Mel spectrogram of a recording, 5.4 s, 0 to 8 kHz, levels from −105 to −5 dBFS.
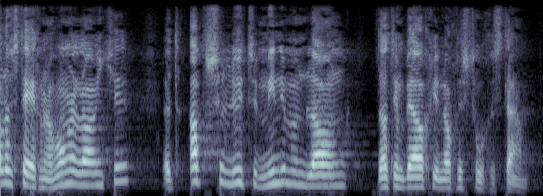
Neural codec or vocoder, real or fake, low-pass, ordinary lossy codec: vocoder, 44.1 kHz, 128 mel bands every 512 samples, BigVGAN v2; fake; 7.2 kHz; none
